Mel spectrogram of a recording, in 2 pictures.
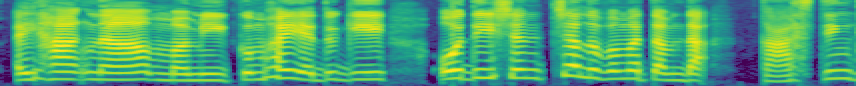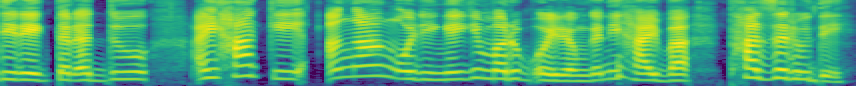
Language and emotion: Manipuri, surprised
